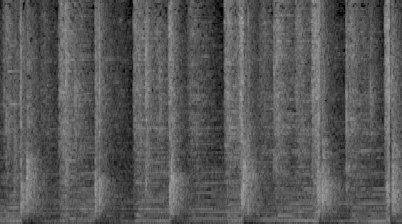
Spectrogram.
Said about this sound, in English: Let's give him a clap off. Let's give him a clap off. Come on, church.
